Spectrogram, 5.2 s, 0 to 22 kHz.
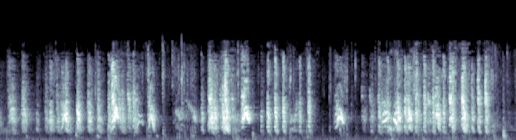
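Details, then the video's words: A flock of Eurasian tree sparrows crying hard in an uproar, filmed 24 March 2013 with an Everio camcorder and a turtledove present: continuous shrill, clustered chirping in waves, pausing briefly before surging again. "スズメの鳴き声（大騒ぎ！音量注意） Crying Sparrows"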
